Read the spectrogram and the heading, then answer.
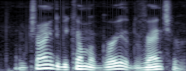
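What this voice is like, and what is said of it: Sarcastic tone. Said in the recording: “I say it in a sarcastic voice.”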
